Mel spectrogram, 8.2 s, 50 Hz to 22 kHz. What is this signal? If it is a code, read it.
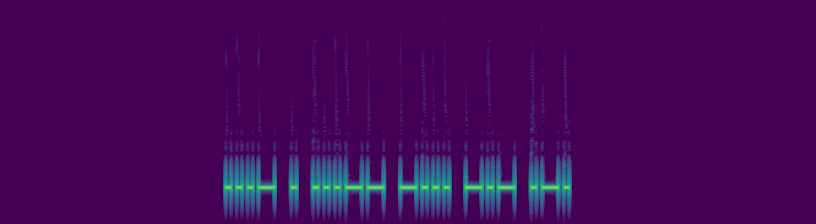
Morse code, heard as a keyed tone, about 22 wpm, 700 Hz. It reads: VE3BKR
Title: DXCC-100 Call Signs - 6 Characters - 22wpm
